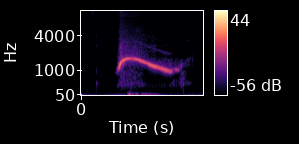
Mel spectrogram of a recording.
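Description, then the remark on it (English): A man gives a single long, low whistle, rising briefly and then gliding slowly downward in pitch for about a second, clear with no talking around it. “Then he whistled long and low.”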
